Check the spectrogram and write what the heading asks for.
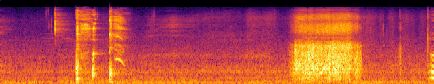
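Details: Cough from an adult tarot reader who says she is sick and has lost her voice, coughing and sneezing while recording.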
